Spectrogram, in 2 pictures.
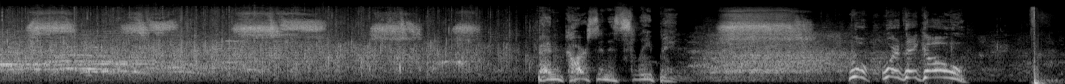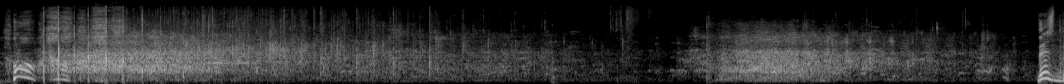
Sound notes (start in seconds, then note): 11.0 applause; 11.2 laughter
